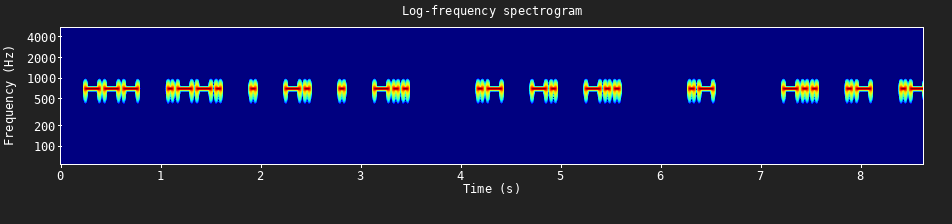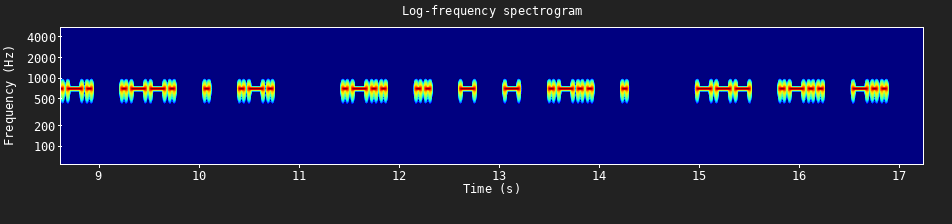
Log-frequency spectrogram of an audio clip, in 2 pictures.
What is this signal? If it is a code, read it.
Morse code, heard as a keyed tone, about 25 wpm, spaced as for 18 wpm, 700 Hz. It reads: OPENED AND A DAPPER LITTLE OLD
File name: Pinocchio / Pinocchio ch2 12 25 ik1hge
